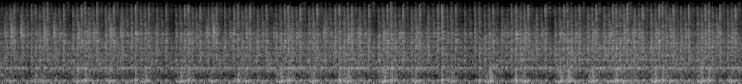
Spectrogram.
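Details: Kohler KT17 twin, rebuilt after lost governor, first start, oil pressure 50: even quick chuffing idle, steady rhythm, no knocks or misses; governor works, timing sounds good, carburetor needs tweaking, owner unsure about plugs; normal idle.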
